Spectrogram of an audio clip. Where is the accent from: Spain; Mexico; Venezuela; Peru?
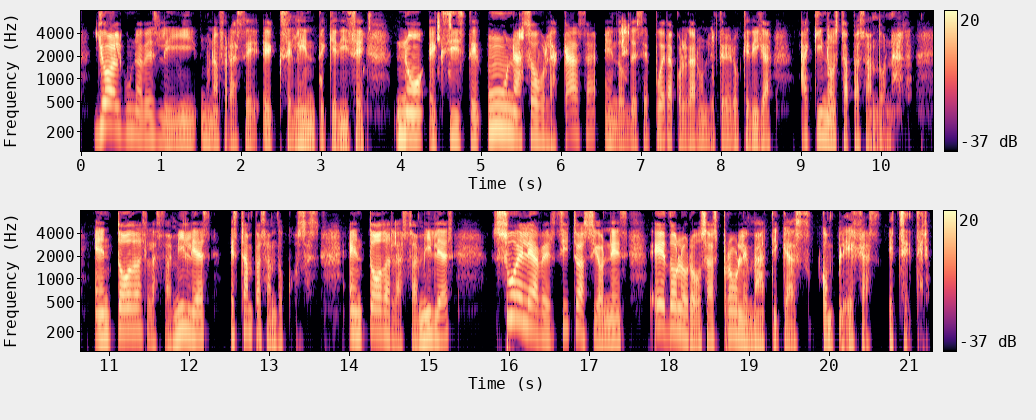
Mexico; nuestro pueblo mexicano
